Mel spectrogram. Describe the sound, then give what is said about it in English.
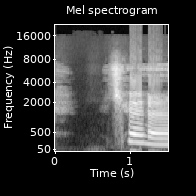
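A loud, exaggerated yawn from a single voice: a breathy intake swells into a sustained, throaty, warbling groan that sounds like a Wookiee's roar. “It's just like, that's the eternal yawn, like...”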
